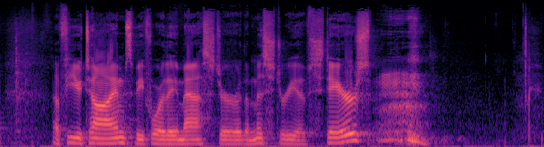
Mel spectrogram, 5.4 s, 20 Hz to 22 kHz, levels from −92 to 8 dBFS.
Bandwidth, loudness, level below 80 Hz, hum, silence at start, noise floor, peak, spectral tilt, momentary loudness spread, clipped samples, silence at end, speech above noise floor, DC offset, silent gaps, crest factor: 20 kHz; -26 LUFS; -52 dBFS; none; 0 s; -54 dBFS; -12 dBFS; -4 dB/octave; 18 LU; under 0.1%; 0.05 s; 28 dB; under 0.1%; none; 16 dB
